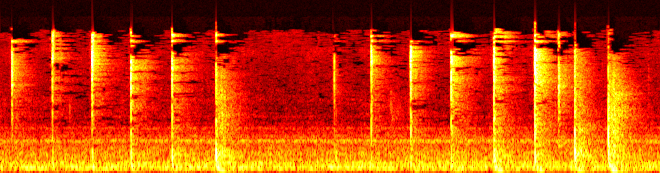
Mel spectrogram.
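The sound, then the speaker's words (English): A farrier hammers a shoe onto the hoof of a horse named Storm: a dozen or so sharp metallic taps in an uneven rhythm, ringing brightly over a low, steady background rumble, with no one speaking. “I'll rasp his hoof smooth to the shoe, and he can run to his heart's content.”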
